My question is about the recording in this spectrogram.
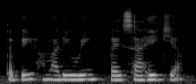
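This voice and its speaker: Female storyteller, expressive and dramatic, mellow tone. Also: mid-range voice, normal speed. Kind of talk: fan fiction narration.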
